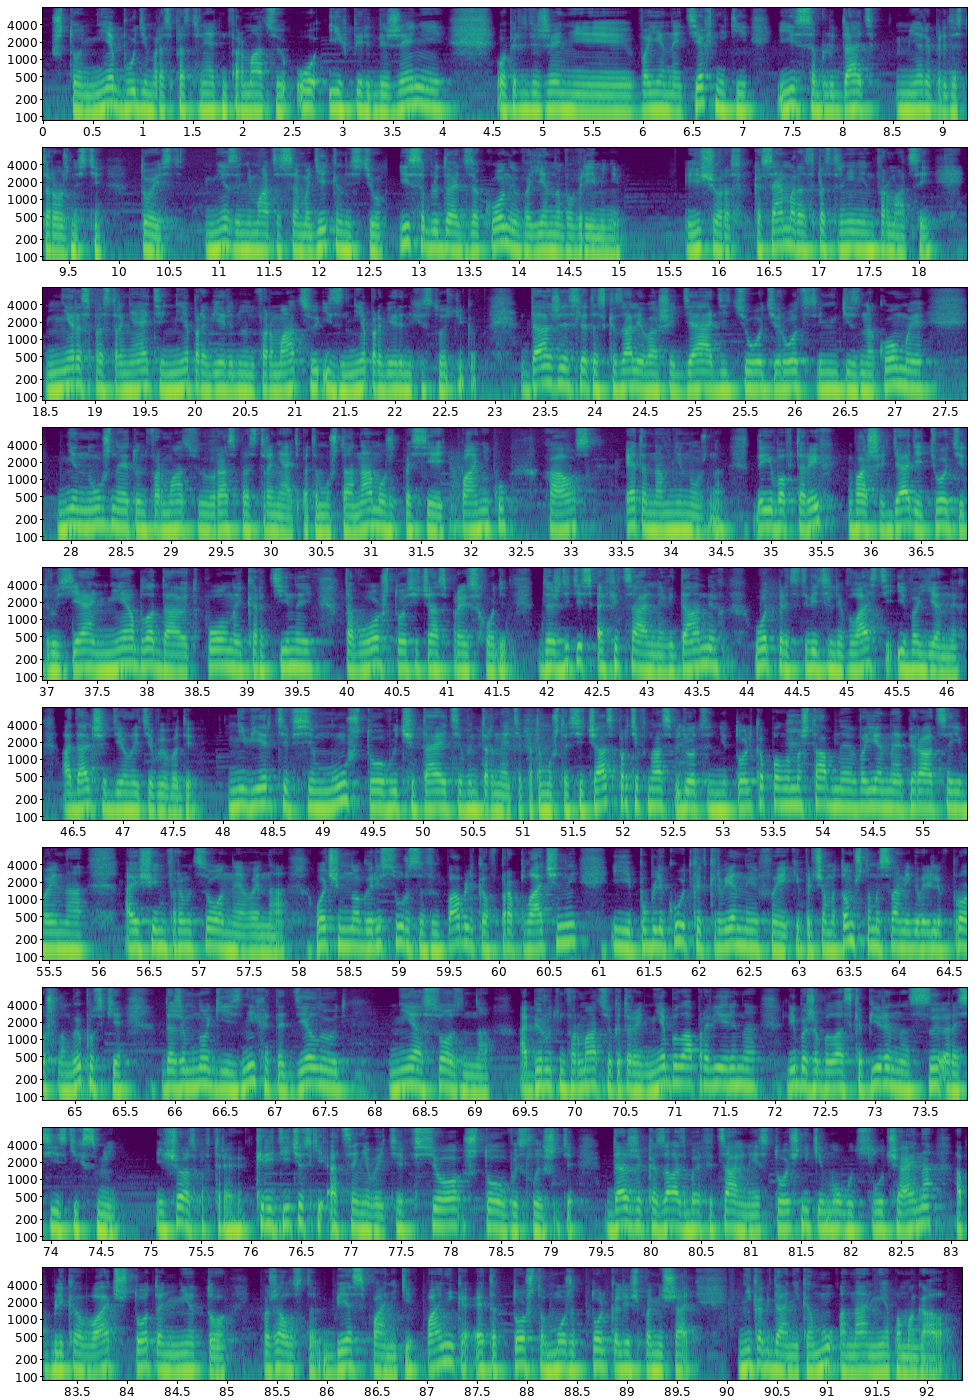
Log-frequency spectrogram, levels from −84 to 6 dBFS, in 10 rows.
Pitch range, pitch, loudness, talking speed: 125-145 Hz, 130 Hz, -18 LUFS, 125 wpm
